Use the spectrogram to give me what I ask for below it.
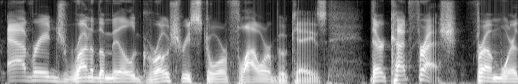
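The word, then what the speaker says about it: Bouqs: It's spelled B-O-U-Q-S. It's short for bouquets, so you can remember it that way.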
